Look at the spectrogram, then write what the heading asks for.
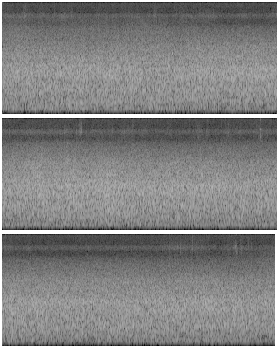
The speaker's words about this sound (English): So I'm going to leave you with the song of the sea.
